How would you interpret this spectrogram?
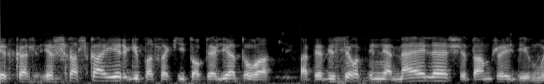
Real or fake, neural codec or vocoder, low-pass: fake; codec, 16 kHz, 8 kbps, FunCodec, trained on LibriTTS, 25 frames a second; 7.2 kHz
